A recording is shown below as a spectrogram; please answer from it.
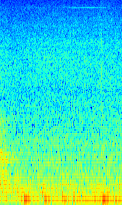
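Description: Steady background hiss of the room and recording, with a couple of faint low bumps.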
